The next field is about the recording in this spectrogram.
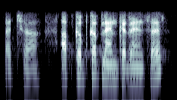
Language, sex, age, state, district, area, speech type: Hindi, male, 18-30, Madhya Pradesh, Bhopal, urban, conversation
